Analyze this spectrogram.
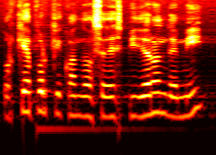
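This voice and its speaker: In a large church hall with music in the background, a man from the pastoral team speaks a little fast in a level tone, his voice sitting high. His testimony sermon is emphatic, built around a recurring refrain and rhetorical questions.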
